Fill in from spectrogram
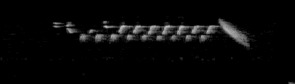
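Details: Competition European goldfinch song: a rapid, tinkling phrase of repeated high liquid notes lasting about two seconds, closing with a quick downward slurred sweep.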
